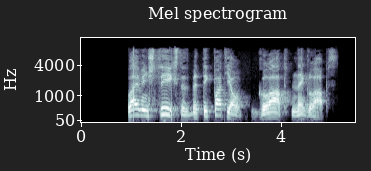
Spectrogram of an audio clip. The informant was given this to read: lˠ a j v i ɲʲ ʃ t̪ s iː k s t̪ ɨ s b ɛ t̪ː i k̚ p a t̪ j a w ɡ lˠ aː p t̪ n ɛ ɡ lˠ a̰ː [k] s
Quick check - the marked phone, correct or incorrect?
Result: incorrect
